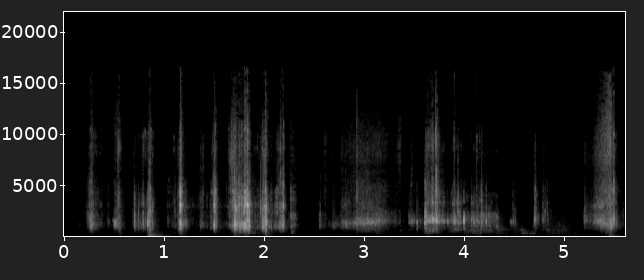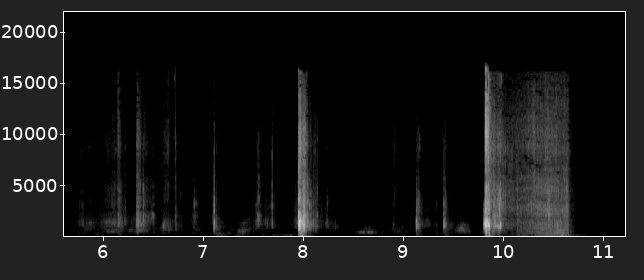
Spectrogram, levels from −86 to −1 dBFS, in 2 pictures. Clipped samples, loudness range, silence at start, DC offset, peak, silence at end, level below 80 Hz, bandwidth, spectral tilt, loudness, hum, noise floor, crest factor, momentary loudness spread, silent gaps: under 0.1%; 18 LU; 0.25 s; under 0.1%; 0 dBFS; 0.55 s; -82 dBFS; 16.5 kHz; 1 dB/octave; -33 LUFS; none; -71 dBFS; 38 dB; 28 LU; none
